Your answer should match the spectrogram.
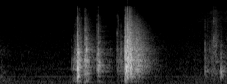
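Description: Two short rustles of a blister-carded toy car's plastic-and-cardboard packaging being handled and set down, about half a second apart.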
